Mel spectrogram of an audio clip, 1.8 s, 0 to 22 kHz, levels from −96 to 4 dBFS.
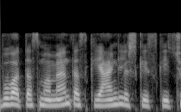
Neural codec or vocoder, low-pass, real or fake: none; 7.2 kHz; real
